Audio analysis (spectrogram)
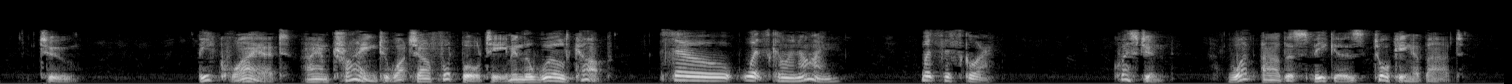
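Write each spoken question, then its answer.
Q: What are the speakers talking about?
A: A World Cup football match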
